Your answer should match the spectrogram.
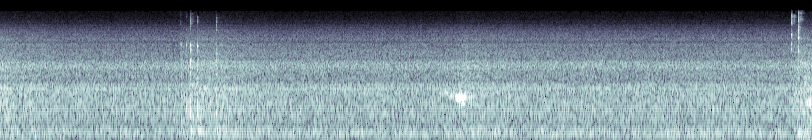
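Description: Computer mouse clicking a few times over a steady low hiss: one click about two seconds in and another at the very end. A short faint chirp comes about halfway through.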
